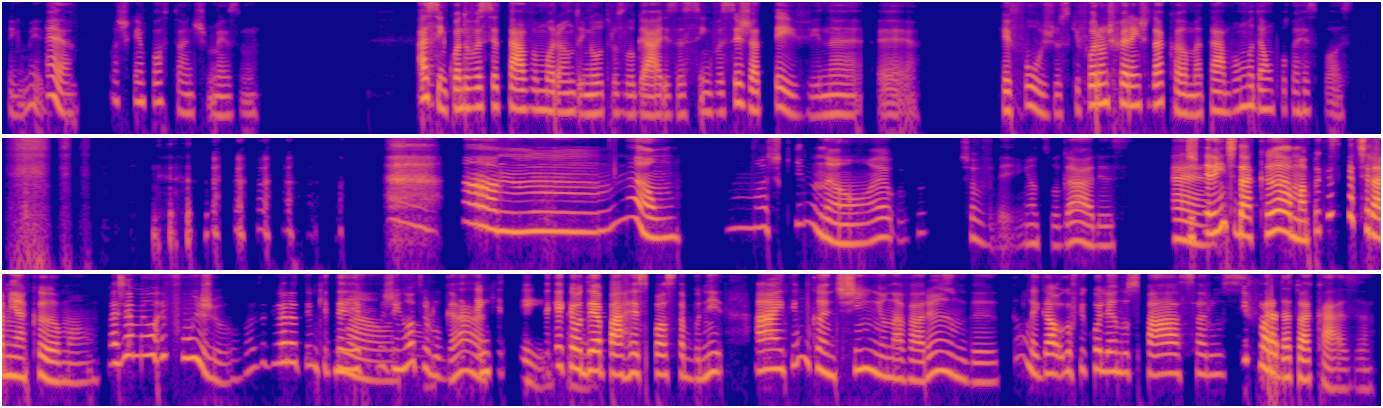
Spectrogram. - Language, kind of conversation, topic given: Portuguese, podcast, Qual cantinho da sua casa é o seu refúgio?
- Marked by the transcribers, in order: static; tapping; chuckle; laugh; drawn out: "hum"; distorted speech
